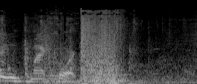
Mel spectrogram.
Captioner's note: thuds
